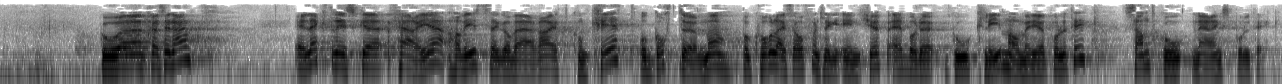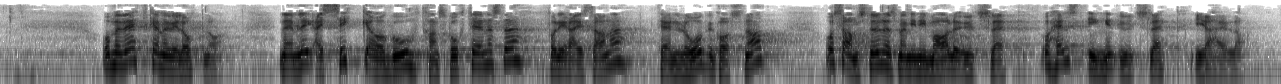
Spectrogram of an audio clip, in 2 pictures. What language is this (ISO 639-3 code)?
nno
